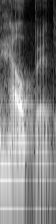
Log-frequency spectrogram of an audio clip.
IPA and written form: hɛlpet (helped)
